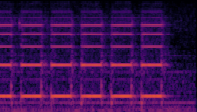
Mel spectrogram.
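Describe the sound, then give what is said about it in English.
Six loud, shrill electronic beeps from a server sound in a quick, evenly spaced series, each a steady tone of about a quarter second, signalling that a backup is complete; no voices present. “Completion of the backup was signalled by six loud beeps.”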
